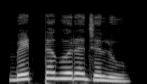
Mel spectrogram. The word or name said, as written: ಬೆಟ್ಟಗೊರಜಲು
